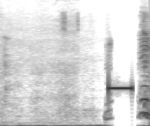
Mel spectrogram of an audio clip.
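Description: A short beep at one steady pitch, lasting about a third of a second, near the end, cut in sharply like an edited-in censor bleep; before it there is only faint room noise.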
